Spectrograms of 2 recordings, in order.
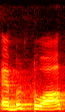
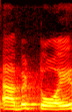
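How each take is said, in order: First: Abattoir ending "-twaa", R silent; correct abattoir pronunciation. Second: Abattoir read as spelt, with the R sounded; mispronounced abattoir. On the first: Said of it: "इसे abattoir पढ़ते हैं". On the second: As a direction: say abattoir the wrong way, ending "-toyr". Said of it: "इसे abattoir नहीं पढ़ेंगे". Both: Shown as a demonstration.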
